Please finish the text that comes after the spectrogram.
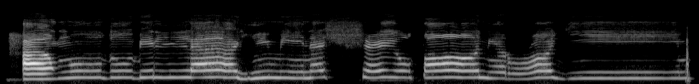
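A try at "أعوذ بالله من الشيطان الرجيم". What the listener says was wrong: Nah, di situ ada yang salah, huruf to-nya kurang tebal, huruf ro-nya kurang tebal. Kurang tebal, bukan kurang tipis. A'udzu billahi minasy syaithanir rajim.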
